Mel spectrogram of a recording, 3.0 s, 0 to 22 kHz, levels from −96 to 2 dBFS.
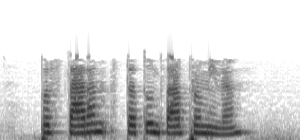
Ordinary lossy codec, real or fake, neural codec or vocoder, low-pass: AAC, 16 kbps; real; none; 7.2 kHz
